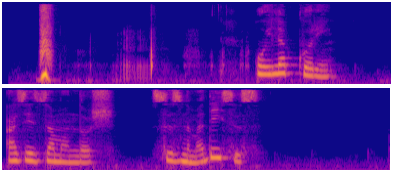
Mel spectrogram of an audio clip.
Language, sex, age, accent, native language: Uzbek, female, 19-29, Surxondaryo, Uzbek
